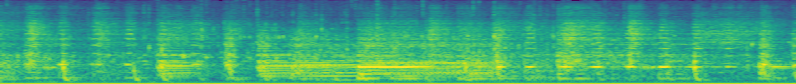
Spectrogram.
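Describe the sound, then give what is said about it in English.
Coffee pours into a cup in a steady stream, with a bubbling, gurgling trickle and faint ringing tones as the liquid fills, lasting the whole few seconds. “I'm pouring some coffee.”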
